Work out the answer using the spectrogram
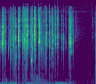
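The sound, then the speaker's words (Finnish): Bricks clicking as they snap together in a Lego video game. A dense run of many crisp, bright clicks comes in quick succession, then a short silence, then one final sharp burst. “Eli kyseinen ääni on sitten Lego-palikoista rakentaminen ääni Lego-peleissä.”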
